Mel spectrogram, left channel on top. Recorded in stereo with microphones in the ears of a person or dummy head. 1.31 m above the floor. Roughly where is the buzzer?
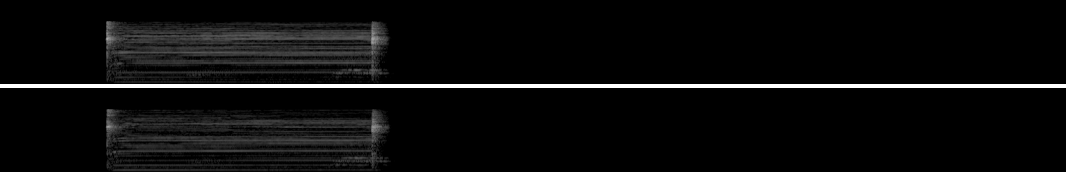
Left.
